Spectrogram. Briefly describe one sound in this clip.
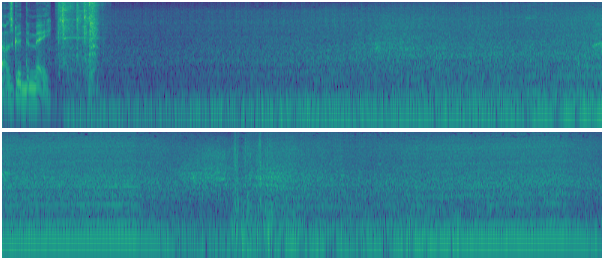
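A car engine revs and hums as the car drives off and speeds along.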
